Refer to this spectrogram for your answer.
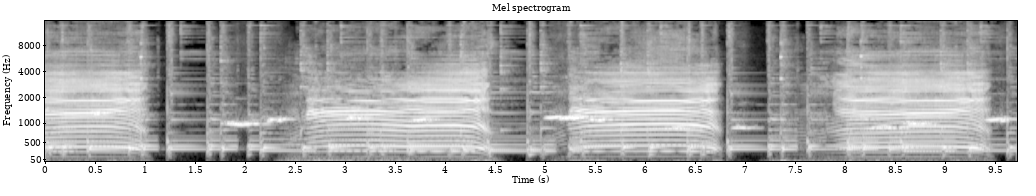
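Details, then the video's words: ['Long harmonic moos, three evenly spaced, from a tame cow feeding on grass in a rice field; each call swells and then slides lower at its close, with a continuous tonal drone beneath.'] "suara sapi lucu jinak yang sedang makan rumput di ladang sawah"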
